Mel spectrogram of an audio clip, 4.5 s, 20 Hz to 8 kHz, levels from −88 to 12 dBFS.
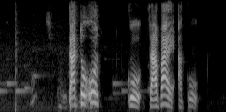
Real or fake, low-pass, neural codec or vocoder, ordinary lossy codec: real; 7.2 kHz; none; Opus, 16 kbps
